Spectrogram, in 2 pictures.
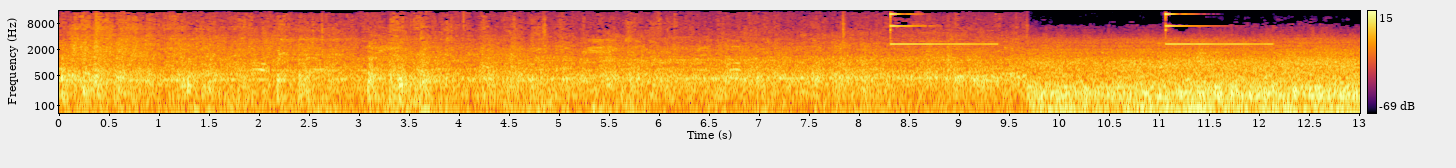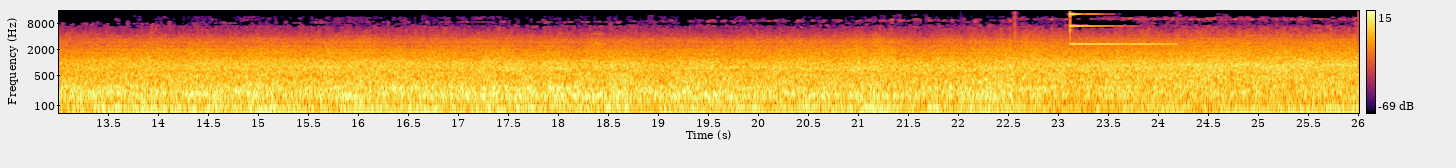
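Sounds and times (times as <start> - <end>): metro train rumble: 0.0 - 26.0
short high beep: 11.1 - 12.2, 23.2 - 24.3.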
